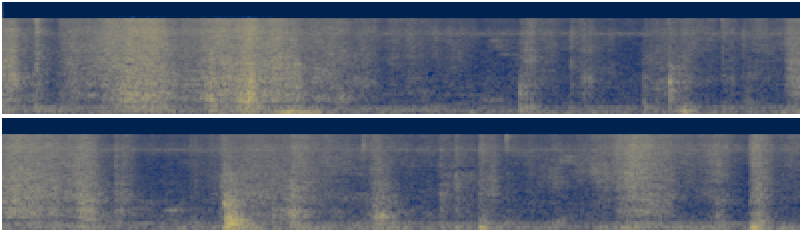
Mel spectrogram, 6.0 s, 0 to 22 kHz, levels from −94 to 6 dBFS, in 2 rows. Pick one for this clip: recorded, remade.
remade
